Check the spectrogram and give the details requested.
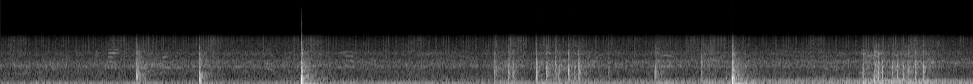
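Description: Aerial fireworks shells bursting at a distance: a series of sharp bangs, the loudest about three seconds in and another strong one about seven seconds in, with quick runs of crackling around five and nine seconds, over a steady low rumble.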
